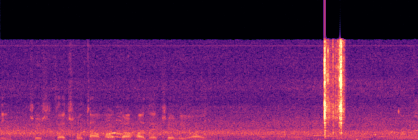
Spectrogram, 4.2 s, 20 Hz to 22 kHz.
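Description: People talking for about the first two seconds, then two sharp clicks in quick succession about three seconds in, from the Mamiya RB67 medium-format camera's mechanism.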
